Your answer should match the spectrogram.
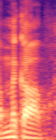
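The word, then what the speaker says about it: macabre: मैकाब एक जो है एडवांस सिनोनिम है बहुत बुरी चीज़ का, मैकाब, है ना, इसका आर साइलेंट होता है।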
